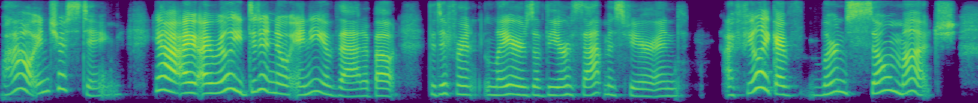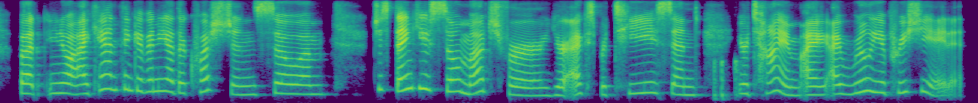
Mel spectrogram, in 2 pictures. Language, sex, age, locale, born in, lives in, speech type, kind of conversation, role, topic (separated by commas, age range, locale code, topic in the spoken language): English, female, 20-24, en-US, United States, United States, read, expert-assistant, asker, What are the layers of the atmosphere and how do they protect Earth?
